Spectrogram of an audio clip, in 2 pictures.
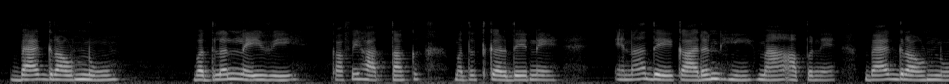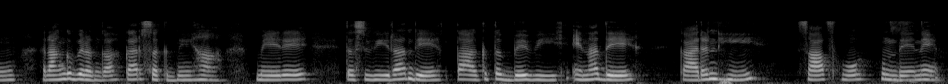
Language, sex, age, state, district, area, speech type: Punjabi, female, 18-30, Punjab, Jalandhar, urban, spontaneous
